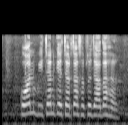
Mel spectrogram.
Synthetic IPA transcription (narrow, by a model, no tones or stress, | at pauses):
kɔːnbiːt͡ʃənket͡ʃɐɾt͡ʃasɐbsed͡ʒjaːd̪aɦɛː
